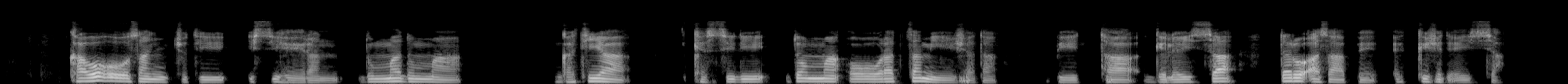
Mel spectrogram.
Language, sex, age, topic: Gamo, male, 25-35, government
